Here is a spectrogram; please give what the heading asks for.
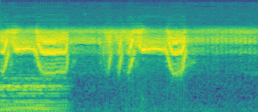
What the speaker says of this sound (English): where the cries of cicadas resound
